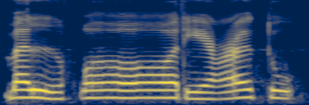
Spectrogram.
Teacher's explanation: یہاں پر میم سے لام کو ملا کر پڑھیں گے کیونکہ یہاں الف اور لام کے بعد حروف خمری میں سے قاف آ رہا ہے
